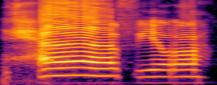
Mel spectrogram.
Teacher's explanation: pakai ha yang berada di tengah tenggorokan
